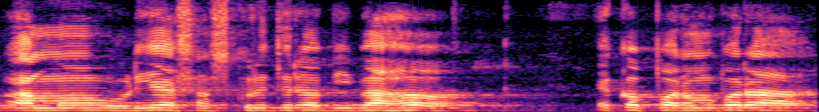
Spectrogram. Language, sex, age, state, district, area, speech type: Odia, male, 45-60, Odisha, Jajpur, rural, spontaneous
